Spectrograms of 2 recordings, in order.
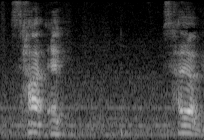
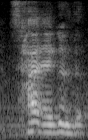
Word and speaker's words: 사액: 그 집안이 다 그 아들하고 다 집안이 그 왕이 사액을 내릴 정도로 사약이 아니라 발음을 또 잘해야지. 사액을 내려줄 정도로 그 집안을 그렇게 서화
